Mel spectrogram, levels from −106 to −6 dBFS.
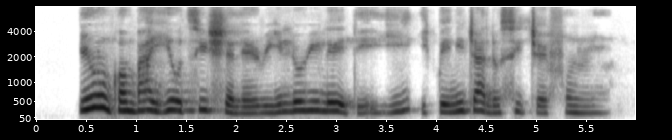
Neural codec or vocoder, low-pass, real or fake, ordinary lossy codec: codec, 16 kHz, 0.8 kbps, ZipCodec; none; fake; none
